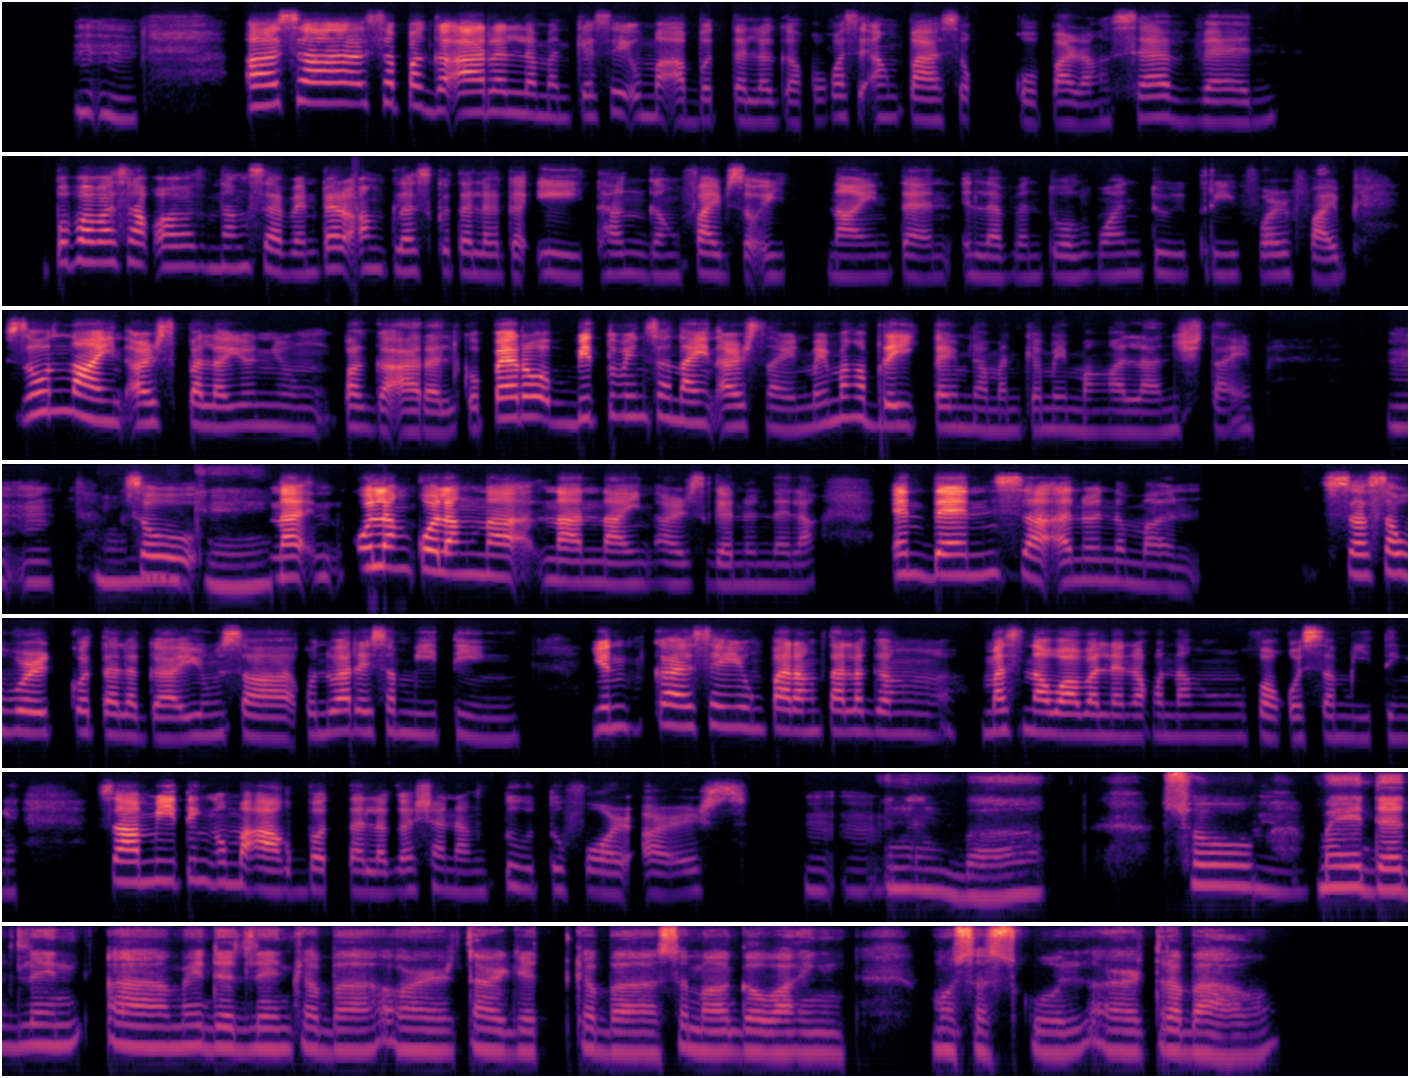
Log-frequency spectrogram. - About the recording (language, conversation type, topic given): Filipino, advice, Paano ko mapapanatili ang konsentrasyon ko habang gumagawa ng mahahabang gawain?
- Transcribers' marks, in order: tapping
